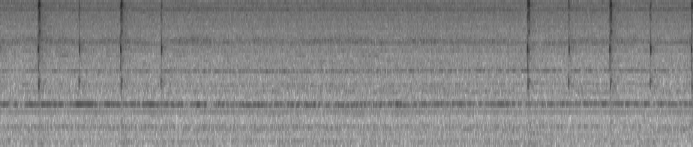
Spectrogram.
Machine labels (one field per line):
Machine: valve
